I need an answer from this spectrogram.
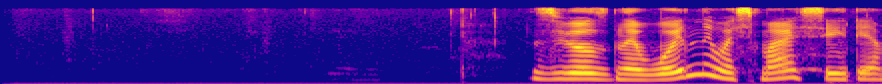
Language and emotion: Russian, positive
